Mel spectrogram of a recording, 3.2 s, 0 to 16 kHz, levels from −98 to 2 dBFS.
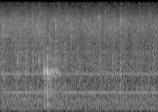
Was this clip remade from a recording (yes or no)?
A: no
